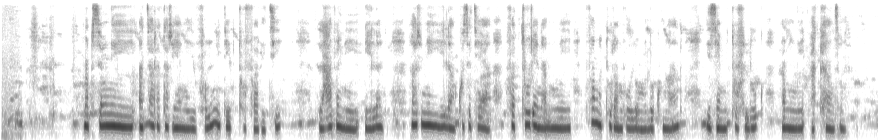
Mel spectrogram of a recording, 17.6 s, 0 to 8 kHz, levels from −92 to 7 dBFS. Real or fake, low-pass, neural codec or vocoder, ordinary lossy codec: fake; 7.2 kHz; codec, 16 kHz in and 24 kHz out, 2.2 kbps, FireRedTTS-2 codec; AAC, 48 kbps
